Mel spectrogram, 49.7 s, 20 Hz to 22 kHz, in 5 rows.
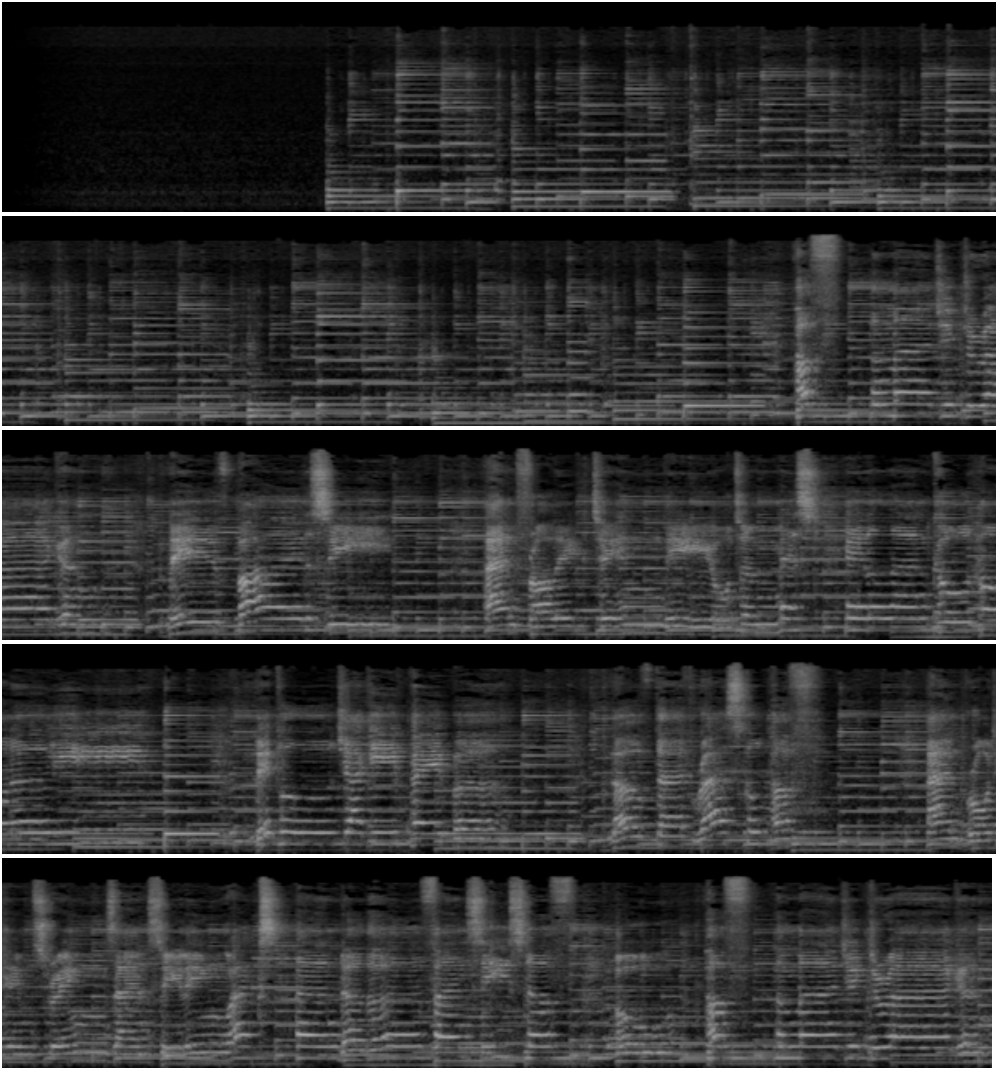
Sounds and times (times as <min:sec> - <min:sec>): Acoustic guitar: 0:03.2 - 0:49.6
Strum: 0:03.2 - 0:49.6.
